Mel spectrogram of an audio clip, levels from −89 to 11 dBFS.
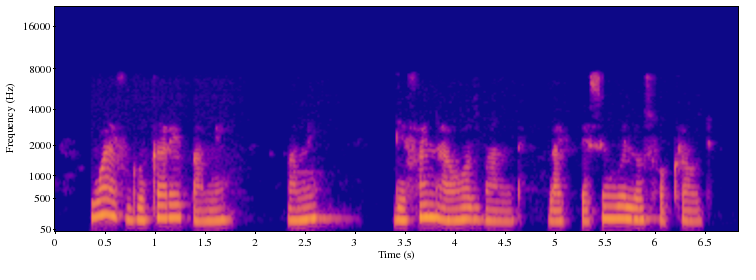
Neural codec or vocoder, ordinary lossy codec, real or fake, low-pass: none; none; real; none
